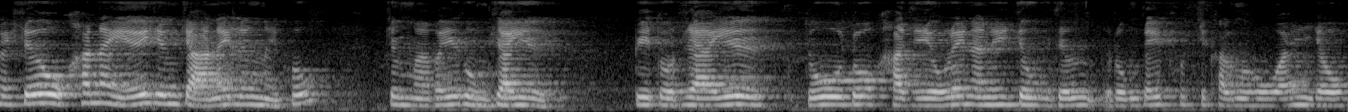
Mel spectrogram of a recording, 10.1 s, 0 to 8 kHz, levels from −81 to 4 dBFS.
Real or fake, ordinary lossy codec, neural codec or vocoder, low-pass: real; none; none; none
